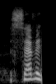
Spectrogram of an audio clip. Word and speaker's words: Sevigny: Chloe Sevigny. Sevigny? – Yeah. – Sevigny? Seven? – Sevigny. – Like Sevigny. Okay.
